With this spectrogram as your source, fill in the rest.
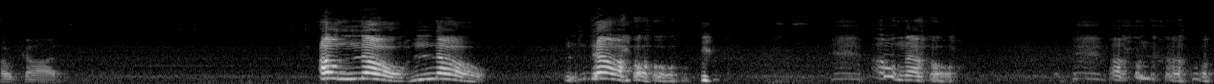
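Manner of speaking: very slow, drawn-out, loud, high crying laughter. Reacting to a link someone just sent, laughing to tears. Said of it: "I'm crying".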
